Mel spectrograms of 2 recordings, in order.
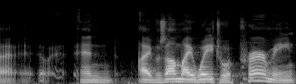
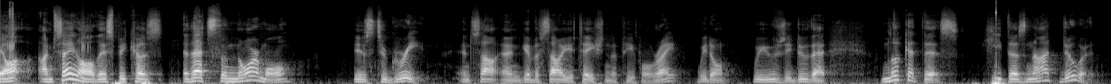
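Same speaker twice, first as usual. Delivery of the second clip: usual speaking voice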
